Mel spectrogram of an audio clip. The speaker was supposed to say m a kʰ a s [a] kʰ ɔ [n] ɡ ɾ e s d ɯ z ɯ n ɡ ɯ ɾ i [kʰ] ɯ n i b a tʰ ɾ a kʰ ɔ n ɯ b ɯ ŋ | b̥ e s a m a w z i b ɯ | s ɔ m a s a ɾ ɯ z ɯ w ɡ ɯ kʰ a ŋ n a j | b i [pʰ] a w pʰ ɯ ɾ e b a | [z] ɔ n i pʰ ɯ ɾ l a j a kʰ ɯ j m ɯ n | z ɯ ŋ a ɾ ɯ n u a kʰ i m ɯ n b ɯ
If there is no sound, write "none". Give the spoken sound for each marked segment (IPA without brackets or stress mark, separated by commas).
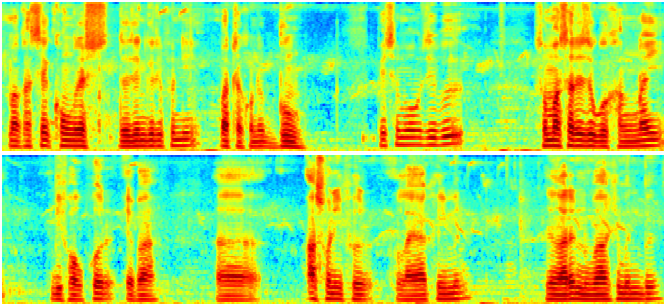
e, ŋ, pʰ, pʰ, s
